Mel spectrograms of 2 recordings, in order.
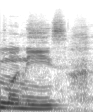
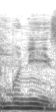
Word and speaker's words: Moniz: I'm called it okay how do you say oh man I say Mon is but it's not it's actually more knees but no one says it like that okay yep that's like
